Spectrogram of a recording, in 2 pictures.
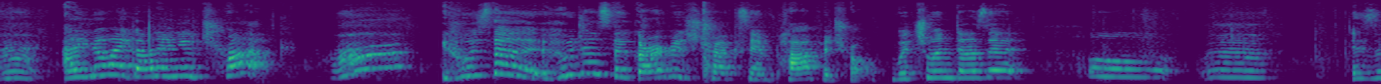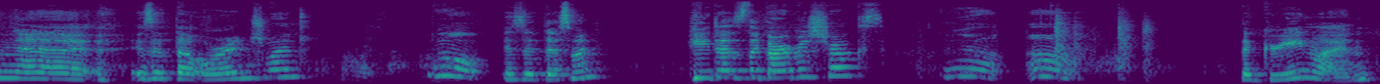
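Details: Adult woman talking to a young child; ordinary speech.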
